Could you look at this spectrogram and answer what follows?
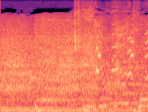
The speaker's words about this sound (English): Do you hear the decibels from that crowd? I mean, we have to play it. USA chant.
